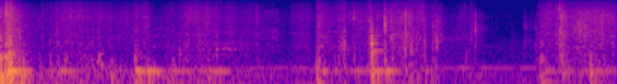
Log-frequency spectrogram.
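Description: A cardboard box and its paper packing being handled and opened by hand: rustling and crinkling with a few sharp knocks, the loudest right at the start.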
